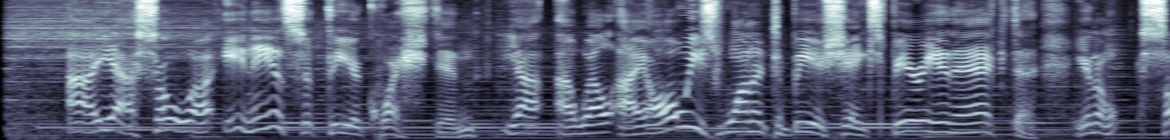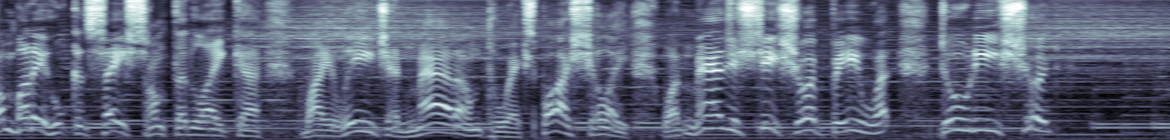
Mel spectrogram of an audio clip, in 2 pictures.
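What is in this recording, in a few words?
Boxer, voice over demos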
